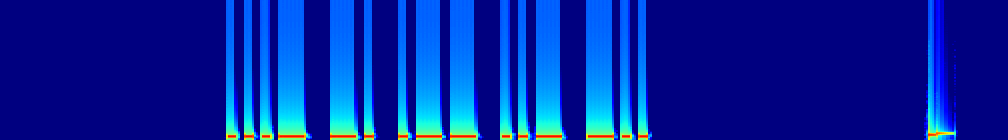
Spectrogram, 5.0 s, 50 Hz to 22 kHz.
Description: Morse code, heard as a keyed tone, about 29 wpm, 700 Hz. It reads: VNWUD
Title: Code Groups - 5 Letters - 28wpm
